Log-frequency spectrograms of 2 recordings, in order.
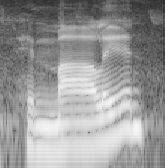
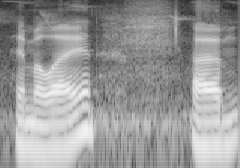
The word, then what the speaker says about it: Himalayan: What we were originally going to do was test a 410 Himalayan, or Himalayan, depends on how you want to pronounce it. I'll be pronouncing it Himalayan.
